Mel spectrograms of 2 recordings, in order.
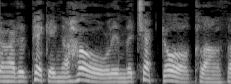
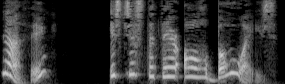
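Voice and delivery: very high-pitched explanation; exasperated aunt. Acted. Aunt answering about nephew's friends, exasperated and high. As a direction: point out the obvious from high in the voice.

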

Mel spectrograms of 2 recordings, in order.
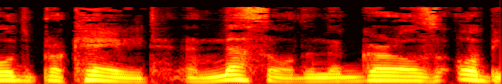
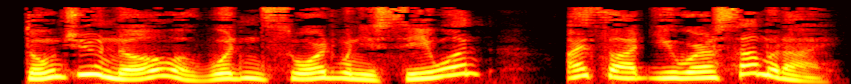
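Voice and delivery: put-on raised, sassy young boy; a kid talking back; cheeky boy voice; 7 semitones higher, 4 dB louder than usual. A narrator's reading. Jotaro retorts to samurai.

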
